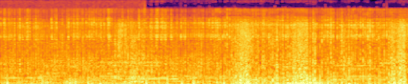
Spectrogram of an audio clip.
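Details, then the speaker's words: MIG fillet welding on a steel beam at reduced voltage: a dense, steady crackling hiss, a short, tight crackle. "Das Geräusch knistert."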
